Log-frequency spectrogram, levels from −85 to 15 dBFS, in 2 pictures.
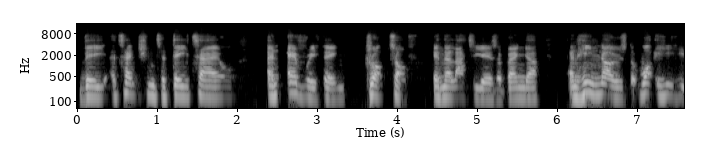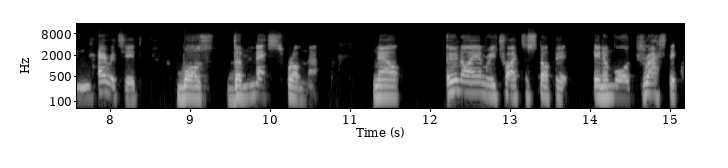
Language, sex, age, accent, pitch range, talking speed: English, male, 40-59, British, 125-170 Hz, 145 wpm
